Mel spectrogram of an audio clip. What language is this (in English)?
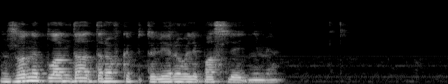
Russian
